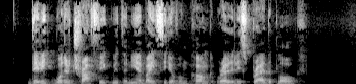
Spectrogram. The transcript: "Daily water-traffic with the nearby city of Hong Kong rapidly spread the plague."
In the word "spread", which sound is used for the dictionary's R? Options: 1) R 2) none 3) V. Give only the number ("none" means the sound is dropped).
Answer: 1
